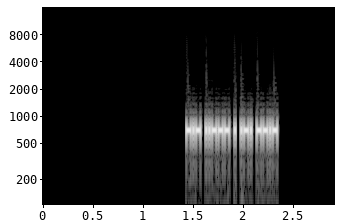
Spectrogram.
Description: Morse code, heard as a keyed tone, about 78 wpm, 700 Hz. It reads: K2ERQ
